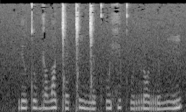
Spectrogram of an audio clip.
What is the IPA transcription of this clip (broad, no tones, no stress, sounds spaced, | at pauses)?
ɾʲ u t u ɡʲ o lˠ i ǀ e ǀ i ŋ͡ǀ e kʷʰ i xʲ ɨ kʷʰ i r o r ɨ m i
